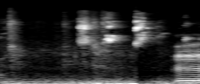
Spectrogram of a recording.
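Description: Lovebirds giving a few short, high-pitched chirps in the first second or so. Near the end a man's voice begins a long, drawn-out "uhh".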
